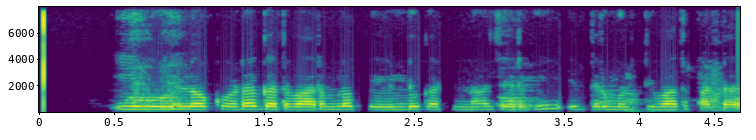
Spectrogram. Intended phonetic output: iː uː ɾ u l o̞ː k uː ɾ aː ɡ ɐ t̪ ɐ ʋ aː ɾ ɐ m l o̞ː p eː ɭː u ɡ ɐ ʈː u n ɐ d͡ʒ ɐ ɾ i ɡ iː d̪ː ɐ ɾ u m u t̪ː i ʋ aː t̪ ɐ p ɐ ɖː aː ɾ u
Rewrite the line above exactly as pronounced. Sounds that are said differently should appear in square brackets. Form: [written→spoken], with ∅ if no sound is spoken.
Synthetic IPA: iː uː ɾ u l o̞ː k uː [ɾ→ɽ] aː ɡ ɐ t̪ ɐ ʋ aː ɾ ɐ m l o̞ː p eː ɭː u ɡ ɐ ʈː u n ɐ d͡ʒ ɐ ɾ i ɡ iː d̪ː ɐ ɾ u m u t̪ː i ʋ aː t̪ ɐ p ɐ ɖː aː ɾ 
